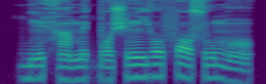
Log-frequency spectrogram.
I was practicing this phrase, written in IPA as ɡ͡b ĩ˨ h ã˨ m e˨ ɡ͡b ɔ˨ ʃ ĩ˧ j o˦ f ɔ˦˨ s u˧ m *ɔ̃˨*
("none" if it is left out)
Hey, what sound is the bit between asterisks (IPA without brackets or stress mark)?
ɔ̃˨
